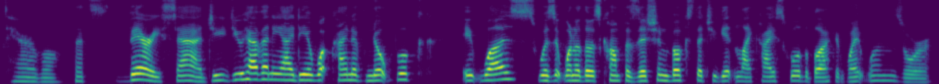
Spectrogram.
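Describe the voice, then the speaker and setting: Woman podcast interviewer, slightly low voice, hesitant, repetitive, mock-serious improvised delivery, dry close sound. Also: fairly quick, hardly any pauses, a bit bright, no echo. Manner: hesitant, repeats phrases, plays along earnestly.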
